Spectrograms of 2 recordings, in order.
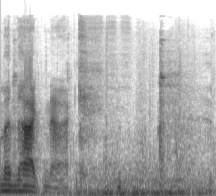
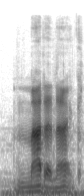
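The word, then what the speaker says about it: Madanach: Curious he called him Managnak. There is not a fourth Madanak. Yeah, there's not a fourth syllable in there. Very well, let's see what Madanak now has to say about this.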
